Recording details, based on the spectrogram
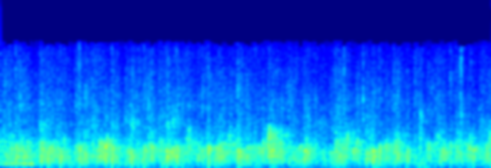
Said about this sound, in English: I want to thank you for being such a great audience. So, just, thank you. Yes, applaud yourself.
